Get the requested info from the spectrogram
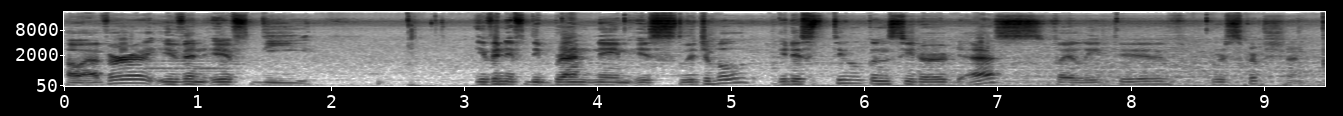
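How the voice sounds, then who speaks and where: Against noticeable background noise, the voice moves along at a fairly slow pace. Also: man. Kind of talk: educational lecture presentation. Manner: hesitant, stuttering, non-fluent English.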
